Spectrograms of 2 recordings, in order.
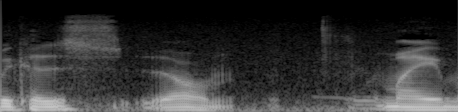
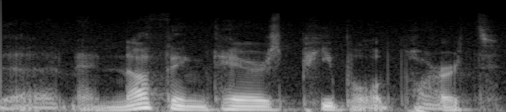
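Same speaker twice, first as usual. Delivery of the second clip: ordinary talk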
